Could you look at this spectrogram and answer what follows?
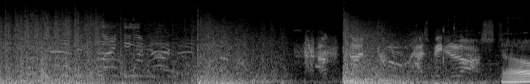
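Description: Machine gun fire in a Company of Heroes 2 battle, including a German MG34, rattles through dense combat noise in a continuous crackle with surges and brief lulls, with a commentator talking over it.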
